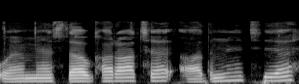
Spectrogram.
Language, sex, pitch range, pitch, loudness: Bhojpuri, male, 145-170 Hz, 150 Hz, -18 LUFS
